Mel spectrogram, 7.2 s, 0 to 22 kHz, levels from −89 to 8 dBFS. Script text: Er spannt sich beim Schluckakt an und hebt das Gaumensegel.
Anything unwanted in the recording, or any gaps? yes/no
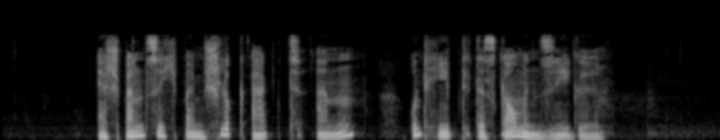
no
